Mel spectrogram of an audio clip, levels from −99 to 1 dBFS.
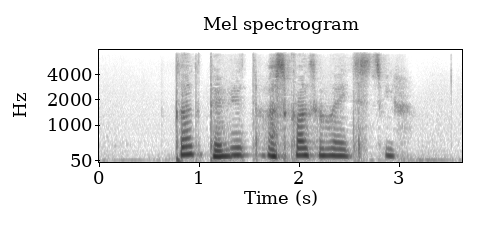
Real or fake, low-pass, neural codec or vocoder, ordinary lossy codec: fake; 7.2 kHz; codec, 16 kHz, 0.5 kbps, X-Codec, HuBERT features, trained on balanced general audio; AAC, 32 kbps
